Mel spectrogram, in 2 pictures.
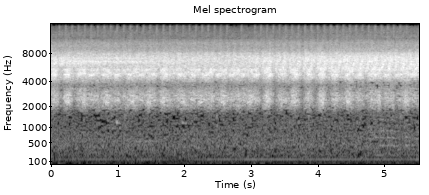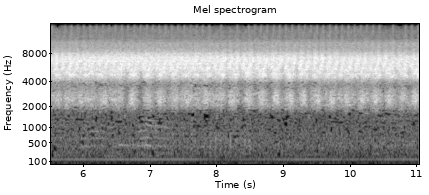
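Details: Massed cicadas producing an unbroken, hissing high buzz with quick rhythmic throbbing, constant loudness, and no other animals or noise.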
